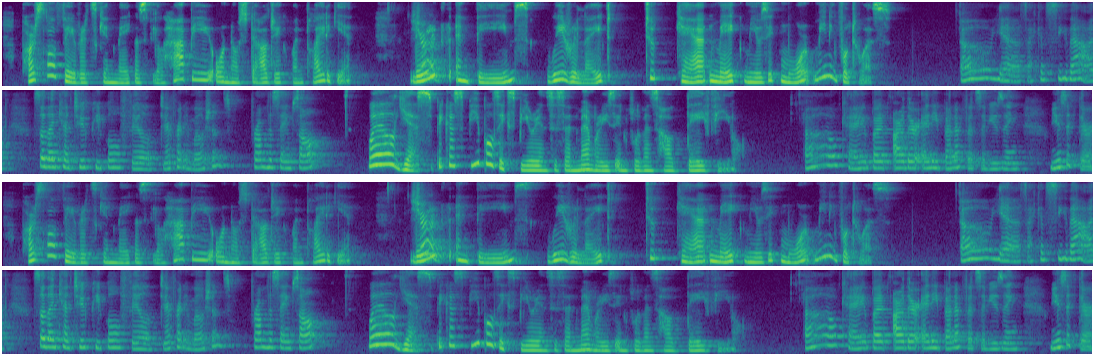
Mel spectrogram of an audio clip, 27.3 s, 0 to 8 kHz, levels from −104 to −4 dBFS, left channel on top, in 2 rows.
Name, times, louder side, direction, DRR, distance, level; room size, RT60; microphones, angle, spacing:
voice 1, 0.0-4.4 5.1-5.4 5.7-7.6 8.0-11.1 18.2-22.9, left 5 dB, 65° left, 16 dB, 0.6 m, -31 dB
voice 2, 5.1-5.5 12.0-16.5 16.7-17.6 23.6-27.2, right 1 dB, 15° right, 6 dB, 1.3 m, -39 dB
13.5 x 9.2 x 8.6 m, 0.80 s
head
